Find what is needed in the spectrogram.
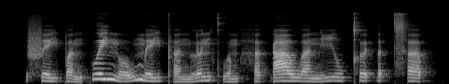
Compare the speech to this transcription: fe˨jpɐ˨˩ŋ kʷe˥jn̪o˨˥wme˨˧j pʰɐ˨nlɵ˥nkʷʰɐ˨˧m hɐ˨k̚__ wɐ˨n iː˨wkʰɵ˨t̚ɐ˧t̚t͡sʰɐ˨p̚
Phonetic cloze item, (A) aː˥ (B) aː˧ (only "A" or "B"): B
